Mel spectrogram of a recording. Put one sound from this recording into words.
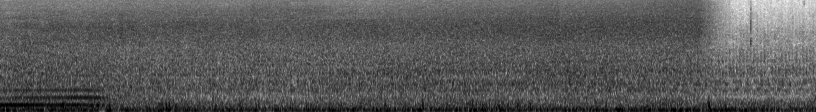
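Gravel pours and rumbles out of a tipping truck bed.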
